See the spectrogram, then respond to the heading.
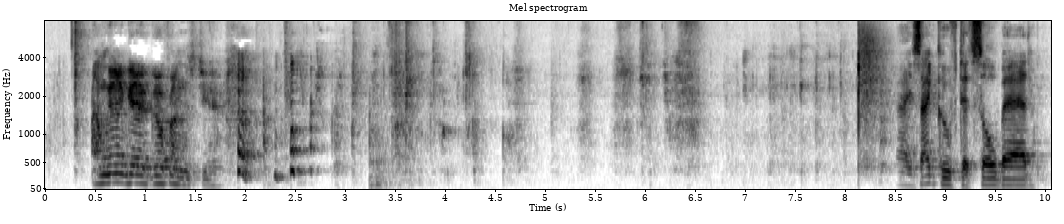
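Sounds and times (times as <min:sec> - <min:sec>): man chewing food: 0:02.1 - 0:08.6.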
